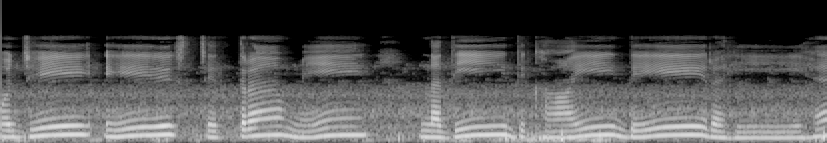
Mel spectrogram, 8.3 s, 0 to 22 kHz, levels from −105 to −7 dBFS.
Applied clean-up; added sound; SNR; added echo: none; none; none; none.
